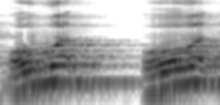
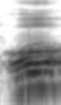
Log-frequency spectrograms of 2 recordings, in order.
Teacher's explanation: ഓ എന്ന സ്വരത്തിന് ശേഷം വരുന്ന വാവ് ഉച്ചരിക്കുന്നില്ല, ഇത് ഓ എന്ന് വായിക്കണം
